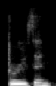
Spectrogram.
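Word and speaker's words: drusen: waste of the rod and cones is that bruising i might mispronounce that d-r-u-s-e-n yep you you pronounce it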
